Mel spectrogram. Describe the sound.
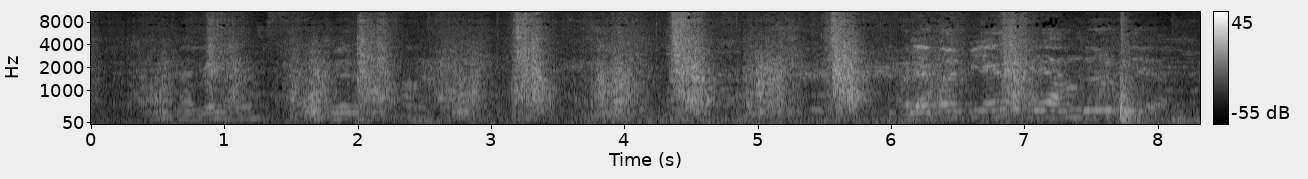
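A hand plane scrapes along a wooden board in steady, rhythmic strokes, about one every half second, close by, with voices murmuring underneath.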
